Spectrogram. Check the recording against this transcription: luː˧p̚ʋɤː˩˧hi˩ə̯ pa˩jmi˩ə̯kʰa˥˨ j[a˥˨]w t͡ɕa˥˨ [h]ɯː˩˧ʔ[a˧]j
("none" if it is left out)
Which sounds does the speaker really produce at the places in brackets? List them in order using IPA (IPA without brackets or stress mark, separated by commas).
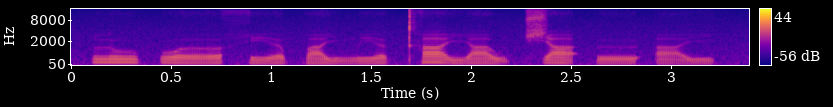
a˧˩, ʔ, a˩˧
